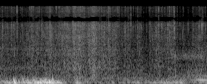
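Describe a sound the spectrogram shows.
Cloth rustles as it is handled.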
